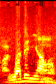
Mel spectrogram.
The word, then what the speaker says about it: Wembanyama: Wembanyama, I think is how you say it.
